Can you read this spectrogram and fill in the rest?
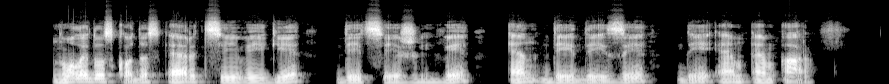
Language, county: Lithuanian, Marijampolė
